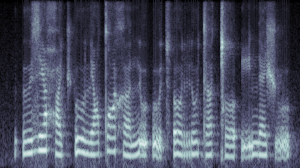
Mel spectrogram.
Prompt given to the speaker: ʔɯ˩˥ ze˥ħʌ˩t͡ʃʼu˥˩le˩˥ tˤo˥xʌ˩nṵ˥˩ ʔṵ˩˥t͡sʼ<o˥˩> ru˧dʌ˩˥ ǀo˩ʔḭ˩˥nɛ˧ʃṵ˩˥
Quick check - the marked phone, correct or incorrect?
correct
